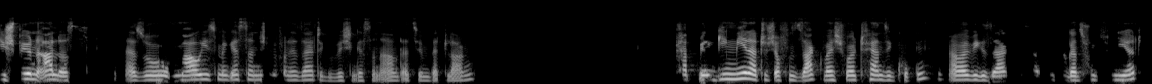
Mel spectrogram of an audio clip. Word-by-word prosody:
Die 220 - -2
spüren 255 +2 +5
alles. 205 -3 +2 0.4
Also, 200 +1 0
Maui 220 +3 +4
ist 230 +1 -5
mir 220 -1 -2
gestern 220 -1 -3
nicht 215 - -9
mehr 225 - -18
von 210 - -10
der 200 0 -6
Seite 205 -2 -5
gewichen, 175 +1 -9
gestern 180 0 -9
Abend, 180 - -5
als - - -8
wir - - -8
im 180 - -10
Bett - - -9
lagen. 220 +4 -7 2.1
Hat 225 0 -5
mir 215 - +3
ging 240 +4 +2
mir 265 +2 +8
natürlich 220 -5 +4
aufn 200 +1 -3
Sack, 195 +4 0
weil 205 - +4
ich 205 - -4
wollte 210 0 +1
Fernsehen 215 -5 0
gucken. 250 - -7 0.2
Aber 210 +1 +4
wie 215 - +1
gesagt, 195 0 +1
das 450 - -38
hat 305 - -12
nicht 215 - -28
so - - -24
ganz 195 -1 +2
funktioniert. 210 +3 -2
210 Hz, 220 wpm, -24 LUFS, 200-225 Hz, 2.1 s, mir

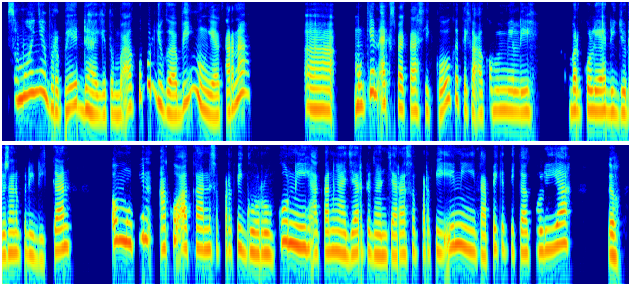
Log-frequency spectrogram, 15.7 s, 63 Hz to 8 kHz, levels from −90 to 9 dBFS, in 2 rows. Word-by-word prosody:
Semuanya 320 +5 +3
berbeda 190 -1 0
gitu, 160 +2 -6
Mbak, 160 0 -3
aku - - -5
pun 455 +2 +4
juga 175 -9 +2
bingung 235 - 0
ya 155 -1 +1
karena, 220 - +1 0.7
eee, 195 -2 +1 0.3
mungkin 275 +11 +2
ekspektasiku 185 -2 -1
ketika 235 -10 -3
aku 185 +3 -9
memilih 180 -1 0 0.5
berkuliah 185 0 +3
di 180 -1 -1
jurusan 180 +2 0
pendidikan, 190 +6 0 0.5
"Oh, 285 - +5
mungkin 290 +3 +2
aku 220 +1 0
akan 215 0 +1
seperti 215 +1 -5
guruku 190 +6 +2
nih, 230 -3 +4
akan 195 +1 0
ngajar 190 +1 +1
dengan 180 -2 0
cara 180 +1 -1
seperti 195 +2 -5
ini." 230 -6 +2
Tapi 175 +4 -3
ketika 200 -2 -3
kuliah, 215 +7 +2 0.5
"loh, 180 -2 +4
195 Hz, 140 wpm, -20 LUFS, 180-225 Hz, 0.7 s, Oh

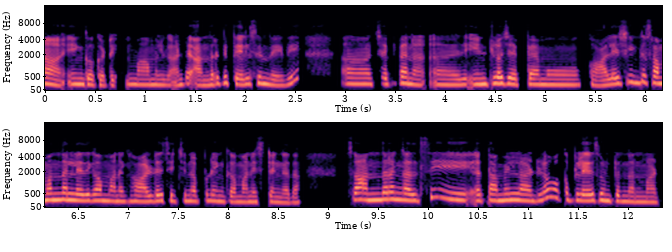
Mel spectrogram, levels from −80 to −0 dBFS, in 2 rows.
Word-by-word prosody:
ఆ! - - +6 0.3
ఇంకొకటి 195 -4 -1 0.2
మామూలుగా 195 -1 -3
అంటే 200 - -1
అందరికి 200 +8 -2
తెలిసిందే 215 -1 +1
ఇది. 210 - -3 0.5
ఆహ్, 225 -1 0
చెప్పాను 225 -1 0 0.2
ఆహ్, 195 0 -2
ఇంట్లో 220 +3 +4
చెప్పాము. 205 -1 0 0.4
కాలేజికి 215 +10 0
ఇంక 285 +2 0
సంబంధం 255 +2 +5
లేదుగా 235 0 +2
మనకి 210 -1 -3
హాలిడేసిచ్చినప్పుడు 220 +1 -2
ఇంక 200 -2 -4
మనిష్టం 195 0 -4
గదా! 170 +1 -7 0.5
సో, - - -9
అందరం 270 +2 +4
గలిసి 245 +10 -1 0.5
తమిళనాడులో 240 +3 +2
ఒక 265 -5 -7
ప్లేసుంటుందనమాట. 215 -6 +1
220 Hz, 130 wpm, -25 LUFS, 200-240 Hz, 0.5 s, ఆ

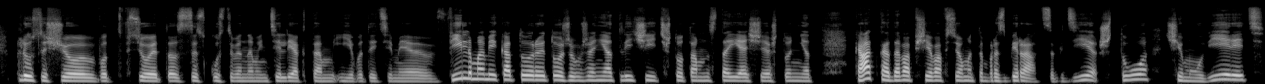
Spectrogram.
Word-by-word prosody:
Плюс 200 -3 +5
еще 165 -2 +3
вот 165 0 -2
всё 175 -3 0
это 160 +1 +2
с 145 +1 -3
искусственным 155 0 -5
интеллектом 155 -1 -3
и 150 +1 -8
вот 155 +1 -10
этими 145 -1 -5
фильмами, 245 -1 +4
которые 215 -1 +3
тоже 190 -2 0
уже 185 +2 -3
не 190 0 -1
отличить, 190 -1 -2
что 185 - -3
там 175 +1 -3
настоящее, 170 -2 -1
а - - -3
что- 175 +2 -7
нет. 165 -2 -6 0.4
Как 270 +1 +8
тогда 195 -4 +4
вообще 195 0 +2
во 185 0 +1
всем 180 +1 -3
этом 175 0 -7
разбираться? 150 -5 -1
Где, 170 +8 -2
что, 225 +4 -1 0.2
чему 160 -6 -4
верить? 210 +5 +1
175 Hz, 160 wpm, -22 LUFS, 155-195 Hz, 0.4 s, Как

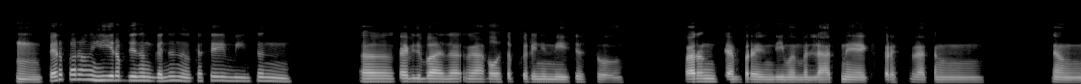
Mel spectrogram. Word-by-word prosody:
Hmm, 115 -3 -1
pero 180 +6 +4
parang 230 -1 0
ang 200 - +2
hirap 195 -1 +2
din 185 -1 +3
ng 180 -2 0
ganun, 180 +4 +1
'no? 160 - 0
Kasi 170 +3 -2
minsan, 160 -3 -3 0.6
ah, 135 -1 +3
kahit, 145 0 +3
di - - -2
ba, 135 -1 +6
na 130 0 +2
nakakausap 130 -1 0
ko - - -7
rin 125 -1 0
yung 120 -1 -2
misis 115 +1 -2
ko. 110 -1 -5 0.6
Parang 135 +2 +5
siyempre 120 0 +2
hindi 115 0 -1
man 115 -1 0
man 115 -1 -1
lahat 110 0 +2
na-e-express 110 -1 0
lahat 110 -1 -1
ng 115 -1 -3 1.0
ng 110 -2 0
130 Hz, 180 wpm, -26 LUFS, 115-160 Hz, 1.0 s, ba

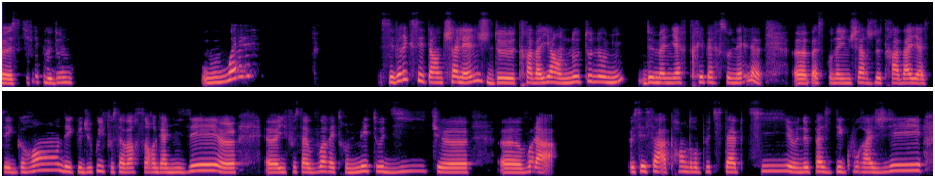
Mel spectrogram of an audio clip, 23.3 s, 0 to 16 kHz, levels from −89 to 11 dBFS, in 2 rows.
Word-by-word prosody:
heu, 180 -2 +4
ce 180 - -19
qui 200 - -18
fait 235 +3 -11
que 225 - -7
donc 210 +1 -4 1.6
Ouais. 230 - +2 1.8
C'est 225 - +1
vrai 290 +8 +4
que - - -16
c'était 265 -7 +1
un 210 0 +1
challenge 230 +4 +2
de 200 +1 +4
travailler 205 +2 +2
en 200 -1 +2
autonomie 240 - +1 0.2
de 220 +3 +3
manière 205 0 +1
très 230 +2 -1
personnelle, 210 -2 -1 0.4
heu, 185 -1 +4
parce - - -1
qu'on 195 -1 -7
a 190 - +1
une 190 0 -2
charge 200 -1 -2
de 200 0 +1
travail 190 0 +1
assez 185 +1 -2
grande 245 +8 -2
et 200 -2 +1
que 195 - -3
du 190 +1 -4
coup, 215 - -6
il 220 - -4
faut 190 - -6
savoir 190 0 -1
s'organiser, 190 +7 +2
heu, 185 -2 +5 0.4
heu, 180 0 +4
il 185 0 -1
faut 200 - -9
savoir 195 +2 0
être 190 -1 -3
méthodique, 215 +3 -3
heu, 185 -1 +3 0.4
heu, 180 -1 +4
voilà. 195 0 0 0.9
C'est 205 +3 +2
ça, 220 -1 +2
apprendre 200 -3 -2
petit 205 +2 -9
à 195 -1 +4
petit, 235 +4 -7
heu, 200 - +2
ne 195 +1 +2
pas 205 +2 +2
se 180 - -9
décourager, 210 +6 -1
205 Hz, 155 wpm, -23 LUFS, 190-225 Hz, 1.8 s, heu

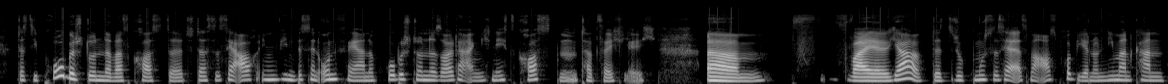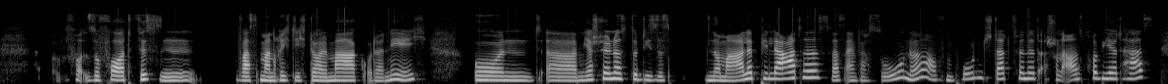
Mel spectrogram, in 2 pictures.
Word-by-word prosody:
dass 200 0 -7
die 195 - -8
Probestunde 220 - +1
was 170 0 -2
kostet. 170 0 -6
Das 190 +1 -4
ist 195 +3 -9
ja 205 -1 +2
auch 220 - -5
irgendwie 220 +1 -1
'n 210 - 0
bisschen 215 0 -5
unfair, 215 -6 0
'ne 180 - -3
Probestunde 215 -1 -2
sollte 195 +4 -1
eigentlich 175 +3 -6
nichts 205 +2 -6
kosten 220 +2 -4
tatsächlich. - - -8 0.5
Ähm, 170 -1 +8 0.2
w - - -20 0.3
weil 170 -1 +7
ja, 230 -1 +4
da 175 - -2
du 190 +3 -7
musst 215 +1 -2
das 210 +1 -6
ja 205 - 0
erst - - -2
mal 185 - -3
ausprobieren 210 -5 -6
und 175 - -4
niemand 200 0 -1
kann 180 -2 -3 0.6
v - - -7
sofort 195 +2 +1
wissen, 185 -6 -1 0.4
was 185 -2 +1
man 185 -3 +4
richtig 180 -2 -4
doll 180 -2 +2
mag 185 0 +4
oder 165 -1 -5
nicht. 230 +3 -1 0.4
Und, 190 -2 +2
ähm, 180 0 0
ja 210 +3 +1
schön, 260 +4 +3
dass 260 -1 +3
du 235 - -1
dieses 195 -3 -6 0.3
normale 190 +5 +2
Pilates, 285 +4 +3
was 190 +1 -5
einfach 180 -1 -7
so, 180 - -5
ne, 250 -4 0
auf'm 210 -3 -9
Boden 260 +9 -6
stattfindet, 265 -1 -3
a - - -19
schon 215 - -10
ausprobiert 265 +2 -3
hast. 320 +6 -3
200 Hz, 165 wpm, -24 LUFS, 180-230 Hz, 0.6 s, Ähm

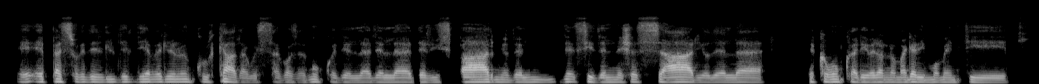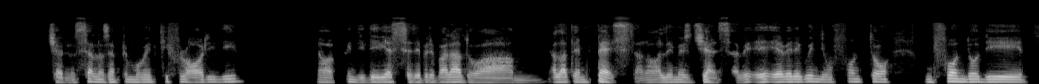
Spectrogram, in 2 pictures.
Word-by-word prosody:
e 120 +2 -4
e 125 - +1
penso 125 -2 -1
che 120 - -3 0.2
di 115 +1 -4 0.2
di 120 +2 -4
averglielo 120 0 0
inculcata 115 -3 -1
questa 100 +1 -9
cosa, 100 -1 -9
comunque, 115 -1 -7
del 100 0 -4
del 105 0 -1
del 110 - -2
risparmio, 110 +1 +4
del 110 0 -4
del 120 +1 -4
sì, 120 +1 -1
del 105 +1 -3
necessario, 110 0 +3
del 105 0 -2 0.7
e, - - -6
comunque, 120 -1 0
arriveranno, 110 0 0
magari, 110 +1 +2
in 105 - -4
momenti 105 -2 -3 0.8
cioè, 105 - -1
non 100 +1 -9
saranno 120 0 +1
sempre 115 0 -2
momenti 115 -1 -2
floridi, 115 +3 -1 0.8
no, 110 -2 -2
quindi 110 -4 -5
devi 110 +1 +3
essere 110 -1 +1
preparato 110 -1 +2
am 95 -1 -2
alla 115 -1 +3
tempesta, 110 -3 +1
no, 105 +1 -5
all'emergenza. 110 -1 -1
E 115 +3 -1
e 115 +1 +2
e - - +6
avere, 125 +1 +5
quindi, 130 -2 +1
un 115 - -3
fonto 125 -1 -2 0.3
un 120 - -4
fondo 125 0 +5
di 120 -1 +5
110 Hz, 155 wpm, -24 LUFS, 105-120 Hz, 0.8 s, e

